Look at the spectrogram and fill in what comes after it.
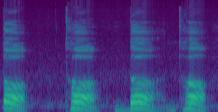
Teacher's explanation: যেইসব বর্ণগুলো উচ্চারণ করলে ডাইরেক্ট আমাদের দাঁতাই হিট করে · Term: দন্ত বর্ণ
